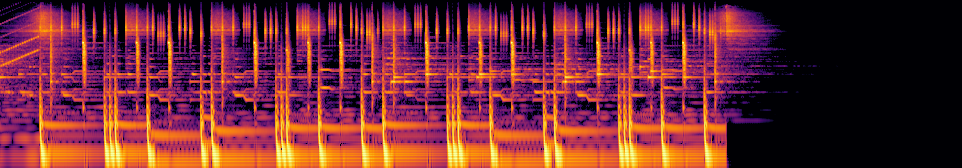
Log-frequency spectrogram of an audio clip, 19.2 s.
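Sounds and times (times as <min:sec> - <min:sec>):
drum kit: 0:00.8 - 0:15.6.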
